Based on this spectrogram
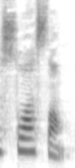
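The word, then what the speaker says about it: soixante: Ya, cara pengucapannya sengkong. Lanjut 60 ada soissong.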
